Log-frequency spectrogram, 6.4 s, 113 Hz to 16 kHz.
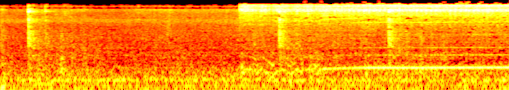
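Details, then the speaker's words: Small metal-gear motor on bench supply switched to 12 V; quiet hiss then a jump to a steady even mid-pitched whine, spinning very fast and clean; normal running. "这个转速很快，转速很快。"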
